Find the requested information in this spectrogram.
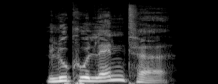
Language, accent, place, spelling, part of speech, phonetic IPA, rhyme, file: German, Germany, Berlin, lukulente, adjective, [lukuˈlɛntə], -ɛntə, De-lukulente.ogg
- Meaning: inflection of lukulent: 1. strong/mixed nominative/accusative feminine singular 2. strong nominative/accusative plural 3. weak nominative all-gender singular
